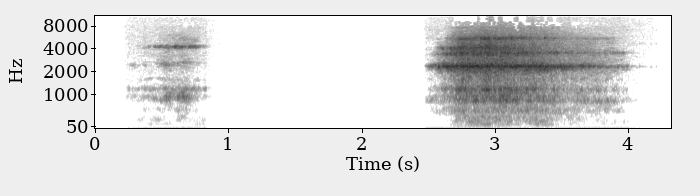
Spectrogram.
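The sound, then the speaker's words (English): Deep breathing during a guided loving-kindness body scan meditation: a short soft inhale, then after a pause a long, breathy, sighing exhale, alone in quiet. “We might take a few deep breaths as we did this morning.”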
